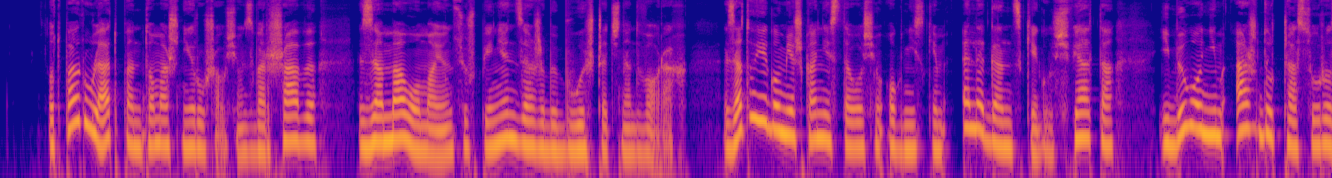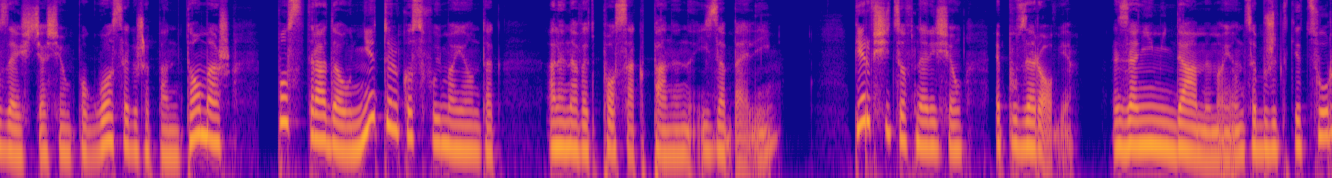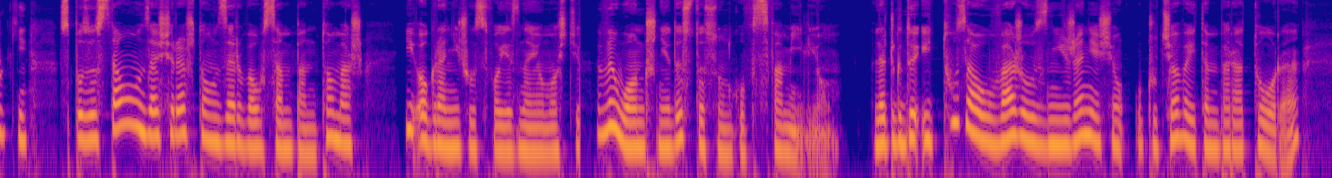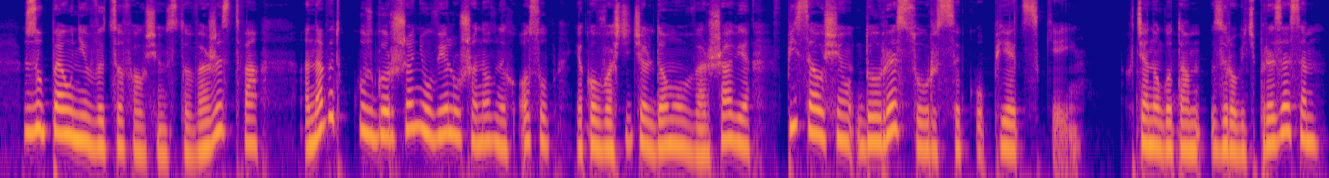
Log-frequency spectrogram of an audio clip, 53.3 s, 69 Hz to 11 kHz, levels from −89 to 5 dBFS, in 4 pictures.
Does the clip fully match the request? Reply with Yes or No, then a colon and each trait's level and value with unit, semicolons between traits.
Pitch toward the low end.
No: medium, 175 Hz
